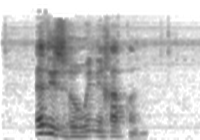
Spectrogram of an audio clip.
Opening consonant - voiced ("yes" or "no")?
yes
